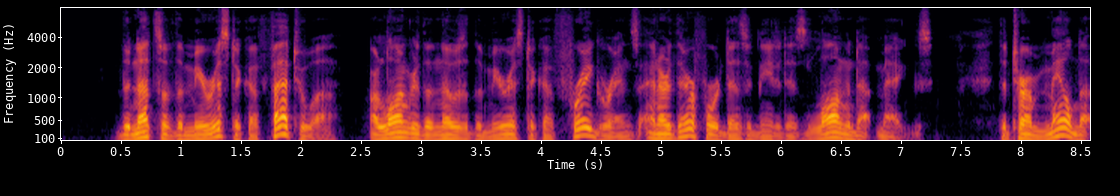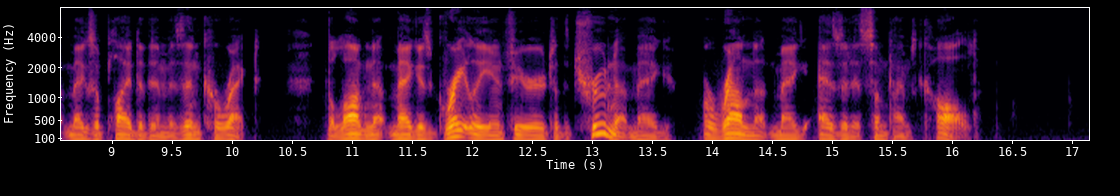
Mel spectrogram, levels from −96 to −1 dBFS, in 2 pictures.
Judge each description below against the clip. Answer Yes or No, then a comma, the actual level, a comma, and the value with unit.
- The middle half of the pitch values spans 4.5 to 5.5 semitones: No, average, 3.5 semitones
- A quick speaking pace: No, average, 160 wpm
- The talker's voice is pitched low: Yes, very low, 85 Hz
